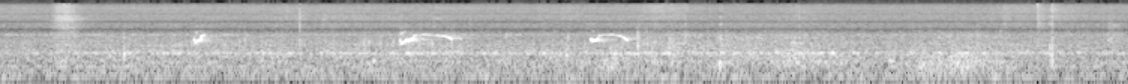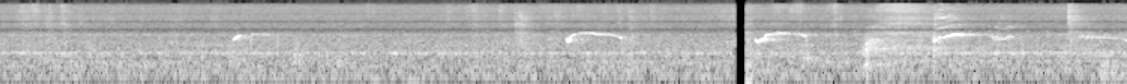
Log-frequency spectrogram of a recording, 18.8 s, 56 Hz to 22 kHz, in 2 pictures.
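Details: Scottish Fold kittens born July 22, 2012, in their first month with mother cat Coco, giving thin, high arched meows in scattered bursts, some paired, over a quiet indoor hum.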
